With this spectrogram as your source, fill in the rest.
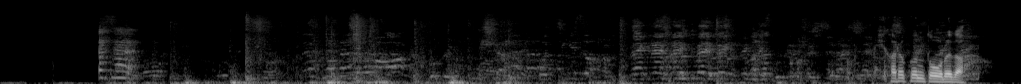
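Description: Boxing gloves thud against each other in quick blows.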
